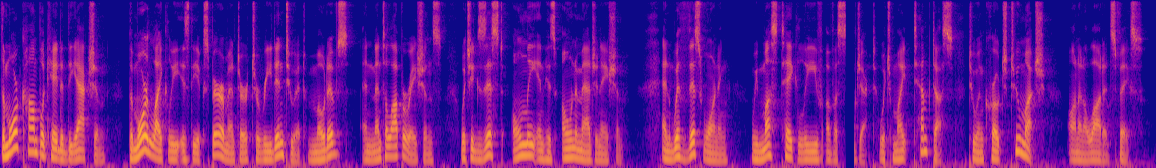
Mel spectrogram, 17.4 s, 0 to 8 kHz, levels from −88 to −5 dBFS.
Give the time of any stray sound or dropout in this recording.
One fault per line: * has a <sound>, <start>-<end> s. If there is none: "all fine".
* has a dropout, 12.7-12.8 s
